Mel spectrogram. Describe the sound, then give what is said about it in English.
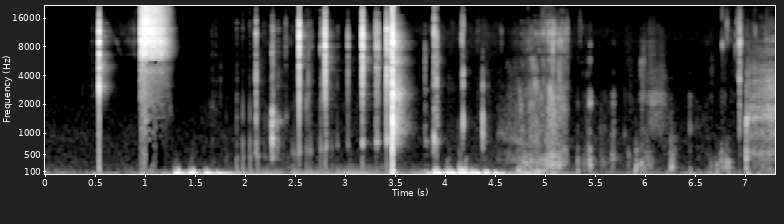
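Loud crunching as someone bites and chews dry toast, a series of sharp brittle cracks and crackles in an irregular rhythm, with no talking. “That is also the sound of toast.”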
